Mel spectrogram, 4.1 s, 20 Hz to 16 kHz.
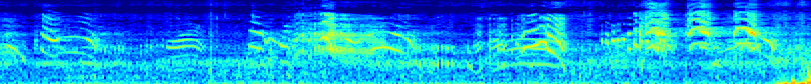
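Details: Rose-ringed parakeets feeding on soaked boiled rice on a Sunday morning, 31 March 2024, in Coimbatore, India; loud arching screeches repeated rapidly by several birds, shrill and squawking, with a low thud at the end.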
